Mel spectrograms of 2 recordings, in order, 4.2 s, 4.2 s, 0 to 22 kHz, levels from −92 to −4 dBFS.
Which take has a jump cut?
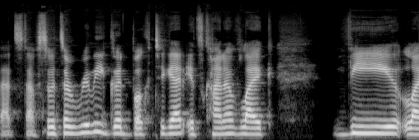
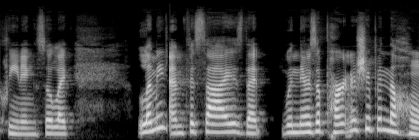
second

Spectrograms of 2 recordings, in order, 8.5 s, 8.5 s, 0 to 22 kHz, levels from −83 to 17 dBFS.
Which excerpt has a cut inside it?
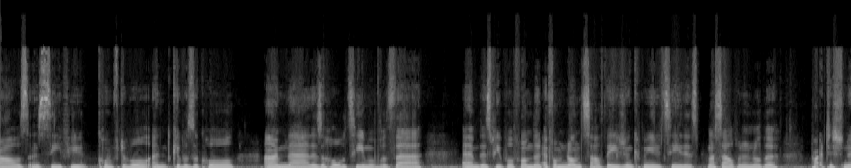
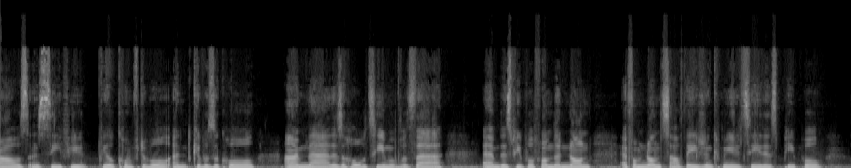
first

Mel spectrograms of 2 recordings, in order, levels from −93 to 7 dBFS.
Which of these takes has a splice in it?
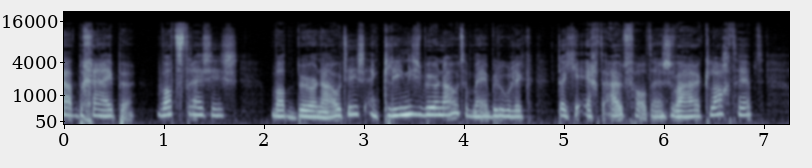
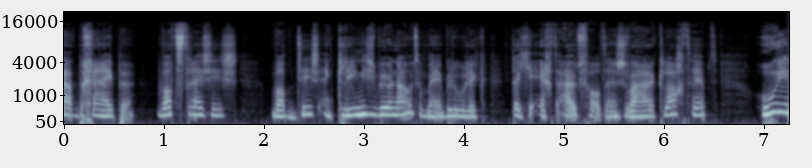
second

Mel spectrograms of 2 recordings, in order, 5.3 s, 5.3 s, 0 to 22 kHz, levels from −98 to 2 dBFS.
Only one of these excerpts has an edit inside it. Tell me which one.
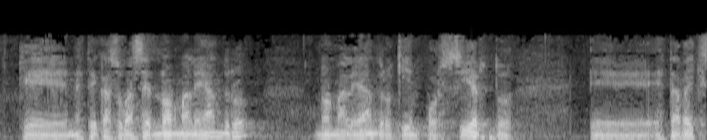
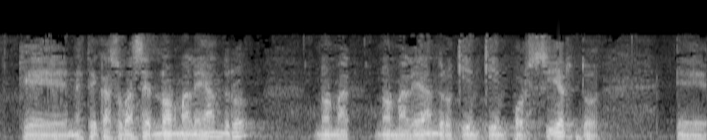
second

